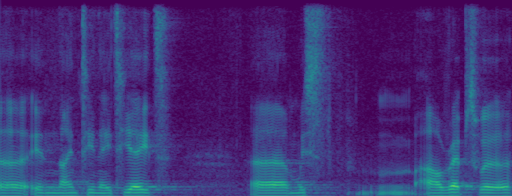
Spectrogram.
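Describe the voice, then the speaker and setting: Amid audible room echo, a man at medium pitch speaks very slowly with long, frequent pauses and big swings in loudness. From Belgium. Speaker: record label founder. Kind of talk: onstage interview.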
